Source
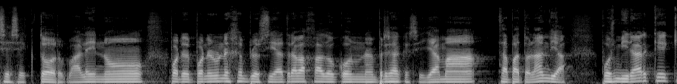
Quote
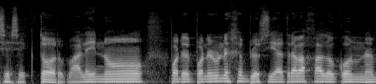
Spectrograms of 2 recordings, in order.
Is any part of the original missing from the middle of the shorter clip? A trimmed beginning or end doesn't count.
no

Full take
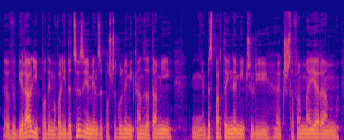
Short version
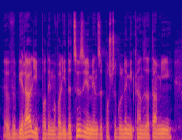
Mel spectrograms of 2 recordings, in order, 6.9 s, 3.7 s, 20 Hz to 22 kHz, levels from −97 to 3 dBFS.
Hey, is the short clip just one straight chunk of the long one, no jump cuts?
yes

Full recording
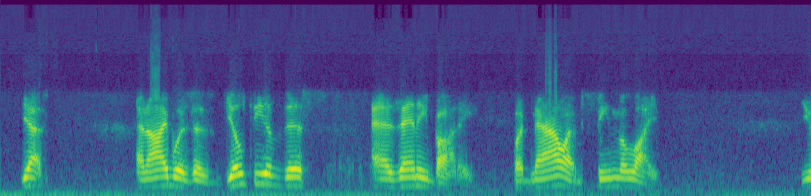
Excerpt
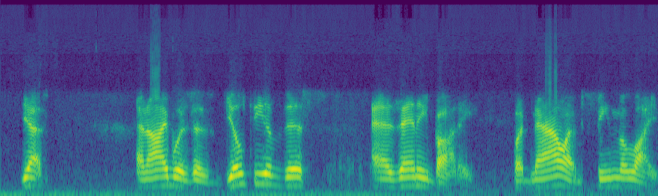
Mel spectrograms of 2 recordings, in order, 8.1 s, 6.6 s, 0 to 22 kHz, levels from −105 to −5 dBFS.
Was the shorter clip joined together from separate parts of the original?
no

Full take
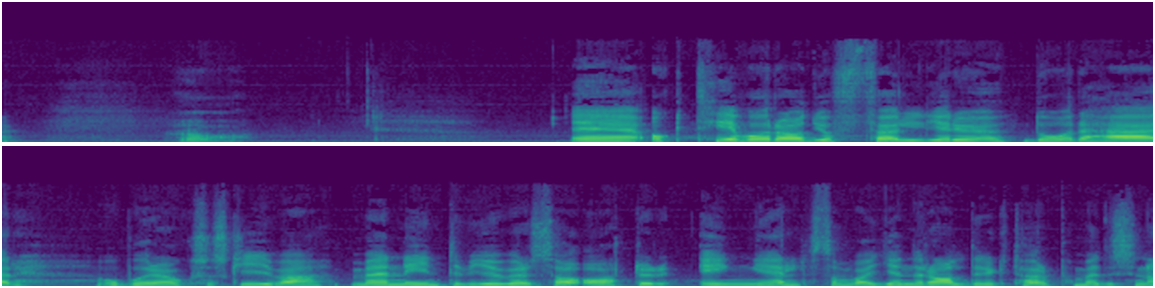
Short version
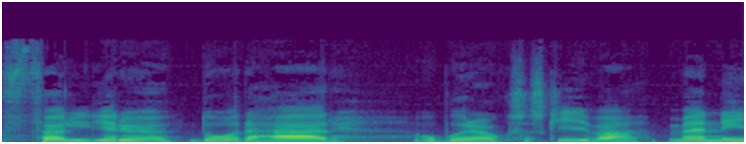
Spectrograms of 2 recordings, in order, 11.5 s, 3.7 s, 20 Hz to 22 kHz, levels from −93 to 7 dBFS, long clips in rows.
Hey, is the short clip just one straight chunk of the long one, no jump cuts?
yes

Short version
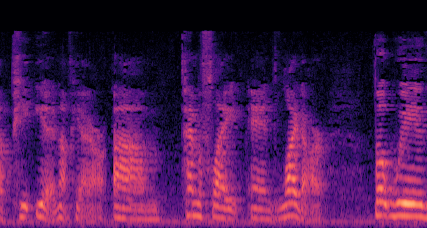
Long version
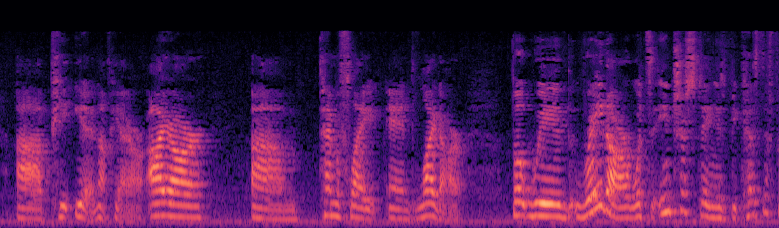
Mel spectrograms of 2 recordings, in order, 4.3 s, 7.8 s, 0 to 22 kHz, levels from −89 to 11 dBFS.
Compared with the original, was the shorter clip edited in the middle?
yes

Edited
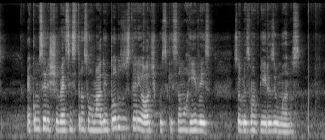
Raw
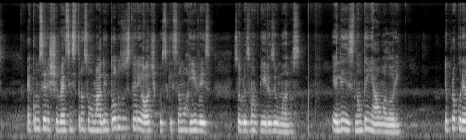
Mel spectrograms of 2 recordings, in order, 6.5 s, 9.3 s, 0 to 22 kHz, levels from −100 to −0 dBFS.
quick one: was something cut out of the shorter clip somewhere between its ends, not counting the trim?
no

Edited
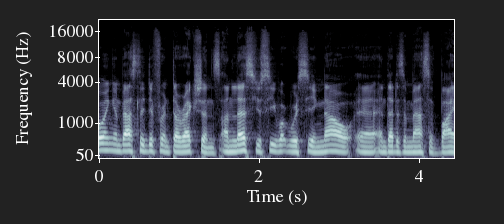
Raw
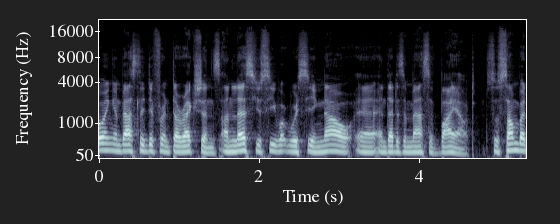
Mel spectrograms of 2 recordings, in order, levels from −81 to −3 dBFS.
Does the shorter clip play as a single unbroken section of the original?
yes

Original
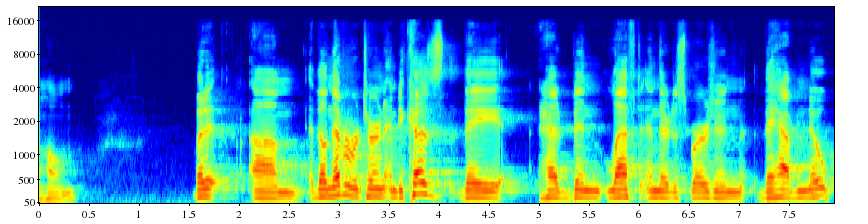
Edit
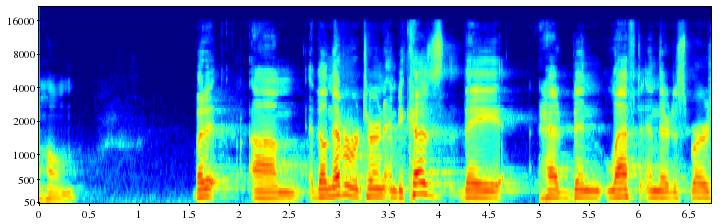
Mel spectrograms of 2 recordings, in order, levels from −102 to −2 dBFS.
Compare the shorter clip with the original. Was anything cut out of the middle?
no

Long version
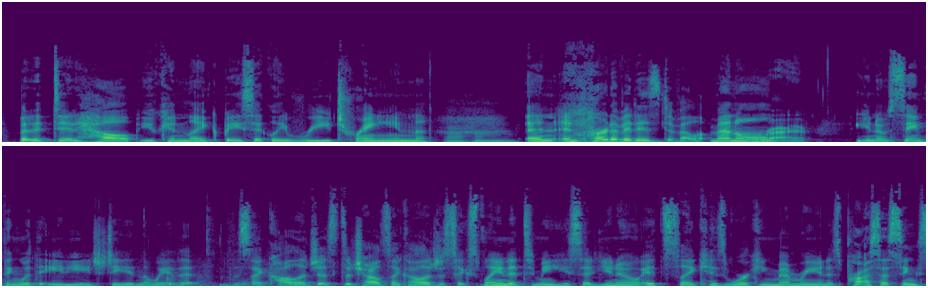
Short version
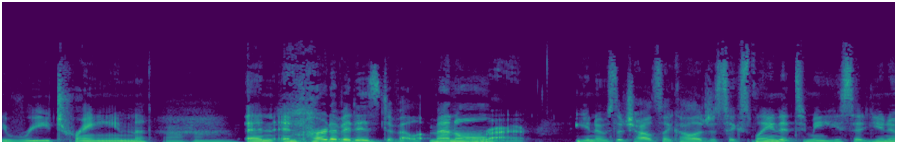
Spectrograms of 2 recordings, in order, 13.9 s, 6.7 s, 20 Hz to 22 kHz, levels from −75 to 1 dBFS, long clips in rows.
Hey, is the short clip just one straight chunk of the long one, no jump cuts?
no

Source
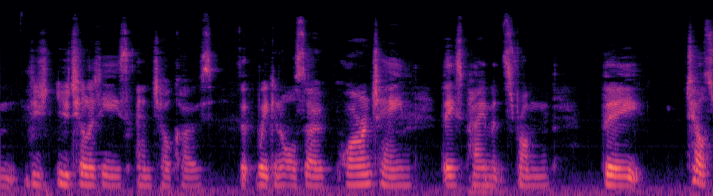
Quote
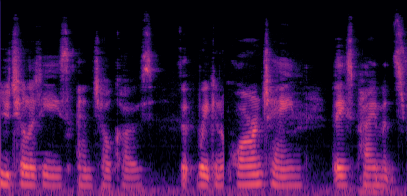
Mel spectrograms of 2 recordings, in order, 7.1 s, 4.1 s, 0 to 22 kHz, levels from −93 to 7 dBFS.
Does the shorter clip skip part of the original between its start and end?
yes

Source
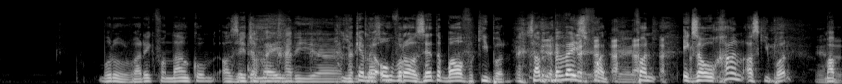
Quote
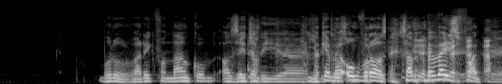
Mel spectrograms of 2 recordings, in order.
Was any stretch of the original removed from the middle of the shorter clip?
yes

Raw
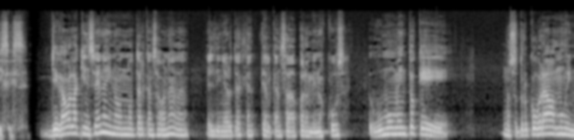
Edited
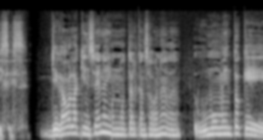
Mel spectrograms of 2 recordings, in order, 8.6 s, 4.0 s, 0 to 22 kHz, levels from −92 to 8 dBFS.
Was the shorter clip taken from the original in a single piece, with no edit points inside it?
no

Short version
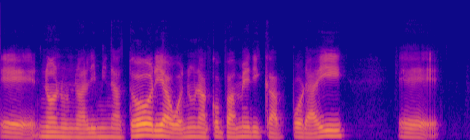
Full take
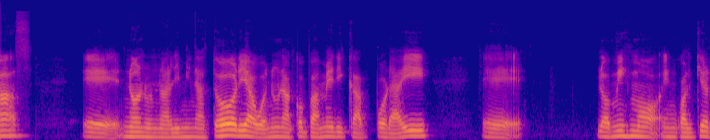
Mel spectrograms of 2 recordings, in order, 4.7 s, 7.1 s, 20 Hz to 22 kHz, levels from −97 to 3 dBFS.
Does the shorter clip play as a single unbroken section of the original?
yes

